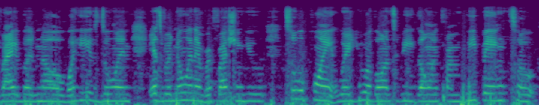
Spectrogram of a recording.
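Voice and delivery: ordinary talk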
